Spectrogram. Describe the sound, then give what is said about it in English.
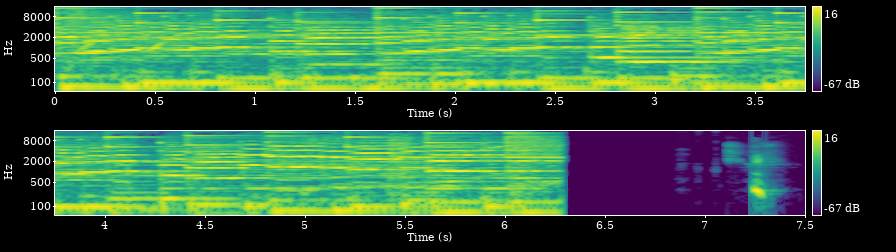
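Kirby's victory theme from the Kirby games on Nintendo: a bright, upbeat video game victory jingle plays loudly for about six seconds over a bouncy bass line, then cuts off abruptly, followed by silence and a brief faint sound. “That, folks, if you don't play Kirby games on your Nintendo, is Kirby's victory theme.”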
